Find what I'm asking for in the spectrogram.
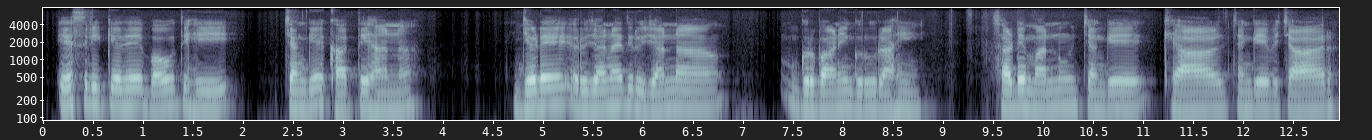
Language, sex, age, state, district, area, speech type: Punjabi, male, 30-45, Punjab, Tarn Taran, rural, spontaneous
